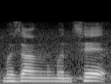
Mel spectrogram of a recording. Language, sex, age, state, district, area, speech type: Bodo, male, 18-30, Assam, Udalguri, rural, spontaneous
